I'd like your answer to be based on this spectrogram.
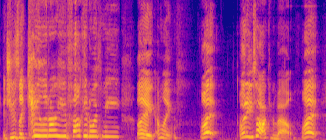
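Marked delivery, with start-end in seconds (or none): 0.4-1.8 high, loud, accusing mom voice; mother bursting in, demanding answers; mom's angry outburst. Retold or imitated. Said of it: "banging on my door damn near". 3.0-4.8 high, loud, confused protest; startled denial. Retold or imitated. Startled reply to mom.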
